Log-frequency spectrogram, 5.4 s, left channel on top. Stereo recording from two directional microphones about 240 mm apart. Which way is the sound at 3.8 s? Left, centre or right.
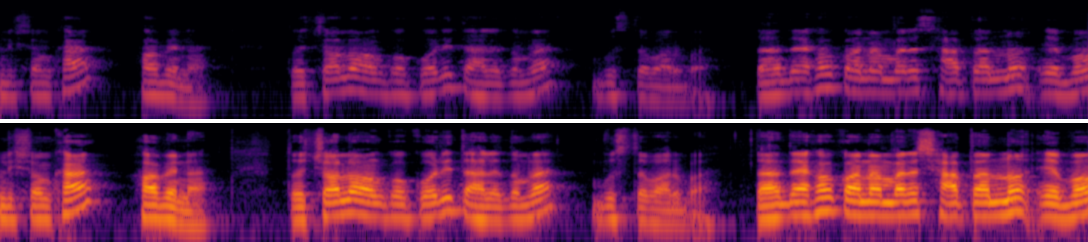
Right.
